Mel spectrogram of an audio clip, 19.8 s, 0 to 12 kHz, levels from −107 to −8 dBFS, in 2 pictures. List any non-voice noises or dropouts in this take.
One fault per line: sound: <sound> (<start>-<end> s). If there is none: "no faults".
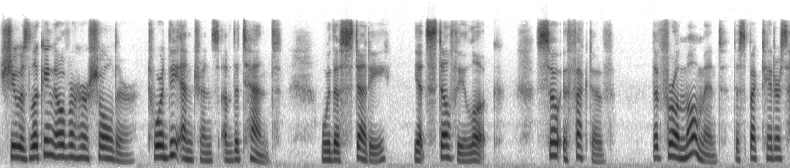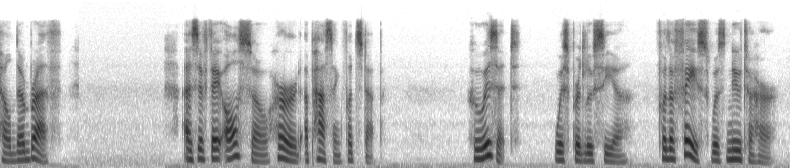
no faults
